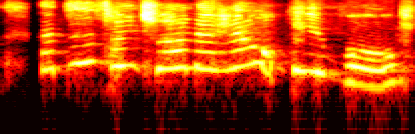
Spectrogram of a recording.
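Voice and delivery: high, far-off pleading whine; high whiny voice insisting she only helps; whiny self-mock. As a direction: whine like a wronged helper. S1 mocks herself in whiny voice.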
